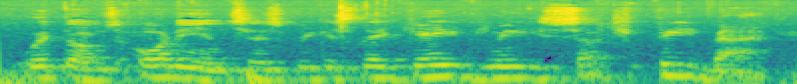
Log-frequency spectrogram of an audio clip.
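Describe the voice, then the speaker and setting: Noticeable background noise behind a man's fairly even intonation. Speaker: comedian and actor. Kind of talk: Q&A answer after film screening. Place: hall. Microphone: handheld.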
